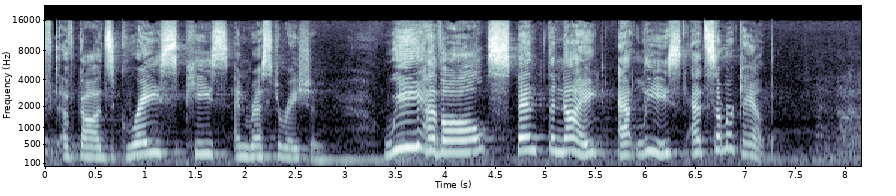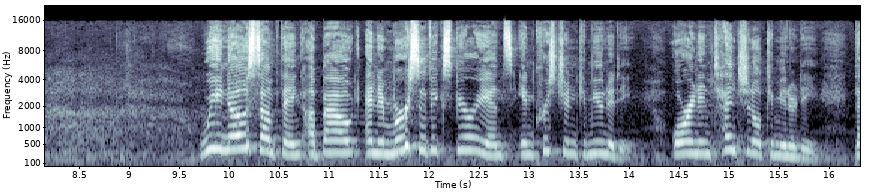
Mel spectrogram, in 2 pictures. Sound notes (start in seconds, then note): 7.7 audience laughing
